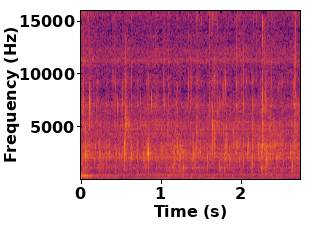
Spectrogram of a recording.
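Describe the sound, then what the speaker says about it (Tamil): A pot of Tirunelveli-style pork curry boiling on the stove, a soft continuous bubbling and simmering with faint pops, heard alone at low volume. "நமக்கு நல்லா பன்றிக்கறி நல்லா கொதித்து வேகுதுங்க"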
